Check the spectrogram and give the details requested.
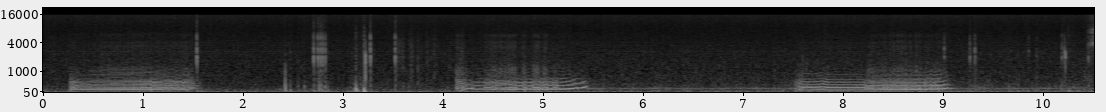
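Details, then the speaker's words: A pet cat that often snores is heard snoring while asleep. "это храпит кот"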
